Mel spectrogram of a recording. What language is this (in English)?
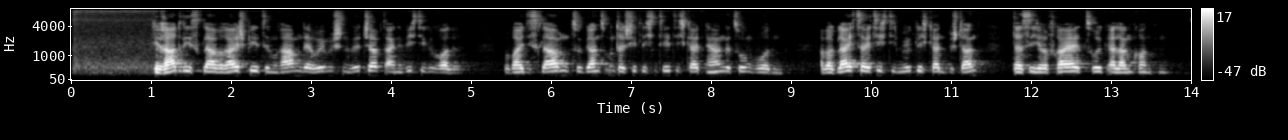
German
